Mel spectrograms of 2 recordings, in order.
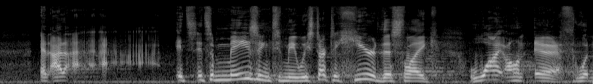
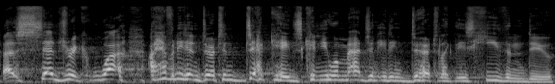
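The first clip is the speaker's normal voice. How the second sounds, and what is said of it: Bad put-on English accent. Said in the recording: “that arrogance in my mind comes with an English accent ... how bad that accent actually is”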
